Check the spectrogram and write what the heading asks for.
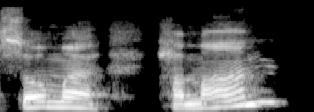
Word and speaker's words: Hammam: Uh, and uh, uh, you know, uh, help me if I pronounce it wrong, but soma Hammam. – Yeah, that's perfect.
